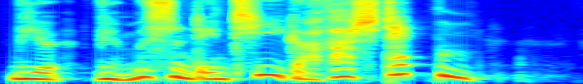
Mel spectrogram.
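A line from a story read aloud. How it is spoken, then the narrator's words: Growling speech. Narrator (German): sagte Trojan und knurrte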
